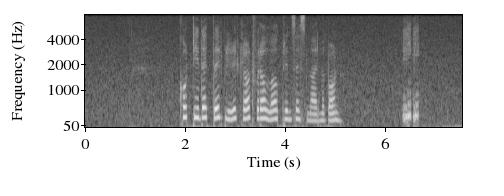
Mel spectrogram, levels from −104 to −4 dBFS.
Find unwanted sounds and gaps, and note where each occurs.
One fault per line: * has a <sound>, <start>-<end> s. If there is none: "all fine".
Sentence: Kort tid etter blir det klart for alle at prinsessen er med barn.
* has a laugh, 6.4-6.7 s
